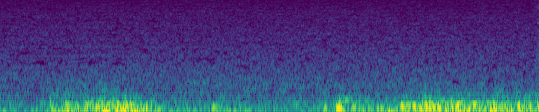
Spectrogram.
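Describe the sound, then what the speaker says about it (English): Thunder of an approaching storm in the video game Alan Wake Remastered, a low continuous rumble that swells and rolls throughout with a faint rain-like hiss and no talk. "It seems there's a storm coming."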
